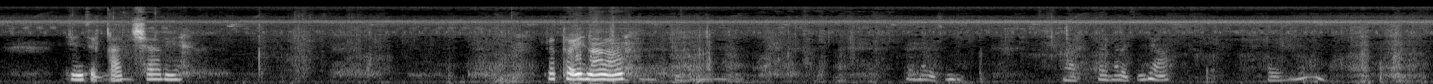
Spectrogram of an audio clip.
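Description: Women talk to each other outdoors, close by.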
